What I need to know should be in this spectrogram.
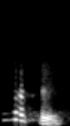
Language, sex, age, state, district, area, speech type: Bengali, female, 30-45, West Bengal, Kolkata, urban, conversation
